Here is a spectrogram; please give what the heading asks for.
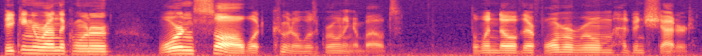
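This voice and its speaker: A man narrates fiction as a dramatic reading. His voice is bright and clear, at a middling pitch, recorded close and dry. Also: lively intonation, normal speed, no room sound, low-quality recording. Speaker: narrator, fan fiction reader.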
